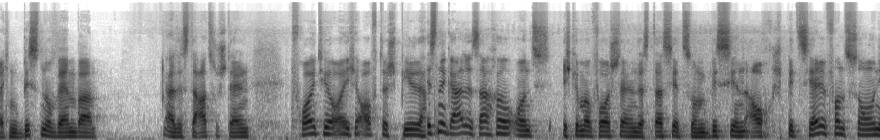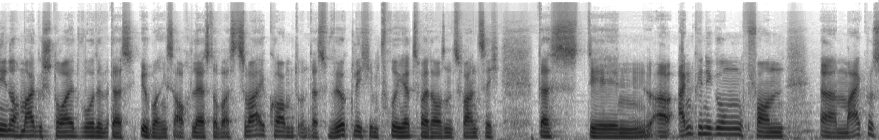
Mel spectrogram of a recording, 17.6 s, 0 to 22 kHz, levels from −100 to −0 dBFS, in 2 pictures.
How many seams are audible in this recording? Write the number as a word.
three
